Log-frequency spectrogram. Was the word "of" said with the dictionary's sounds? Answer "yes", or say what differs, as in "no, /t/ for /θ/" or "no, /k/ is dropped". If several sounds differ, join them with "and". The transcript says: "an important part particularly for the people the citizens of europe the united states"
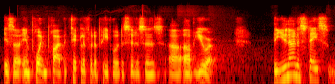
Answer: yes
